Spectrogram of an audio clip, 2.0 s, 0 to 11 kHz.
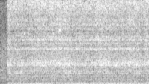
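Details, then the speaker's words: Volvo Penta 5.0GXI boat engine on muffs after fuel pump replacement, started after hard first starts: quick catch, steady even low rumble, no misses or knocks; quietest this motor has been, slight pulley chirp noted. "All right. So, we got it running. to give it a couple more cranks, probably to fill up uh the rest of the fuel system and build up pressure. This is the quietest this motor has ever been."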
